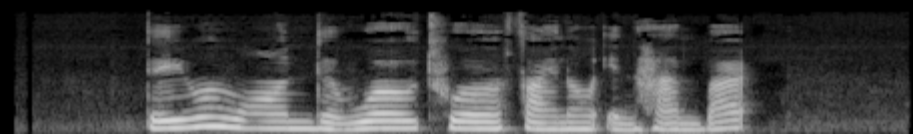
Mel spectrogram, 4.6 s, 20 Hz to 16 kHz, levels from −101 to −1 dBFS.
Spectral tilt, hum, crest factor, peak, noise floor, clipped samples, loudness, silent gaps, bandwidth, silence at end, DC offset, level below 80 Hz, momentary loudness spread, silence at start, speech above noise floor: -7.5 dB/octave; none; 16 dB; -10 dBFS; -61 dBFS; under 0.1%; -24 LUFS; none; 11 kHz; 0.85 s; under 0.1%; -70 dBFS; 7 LU; 0.75 s; 38 dB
